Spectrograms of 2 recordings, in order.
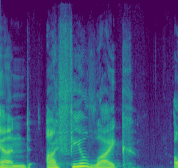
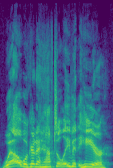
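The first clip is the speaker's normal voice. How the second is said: high-pitched mock host sign-off; Sean impression; 9 semitones higher than usual. Podcaster mocking the tell-all host cutting off, high imitation. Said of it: "when she goes like".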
